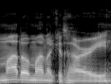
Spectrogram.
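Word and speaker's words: Madou Monogatari: Okay, so motto monocatari. You you were right. I mean that's pretty much uh the way it's pronounced.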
